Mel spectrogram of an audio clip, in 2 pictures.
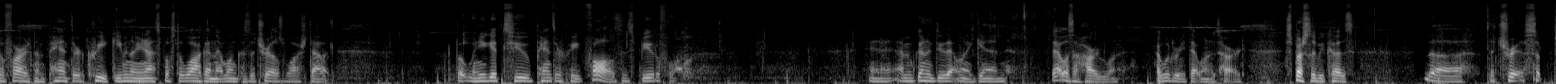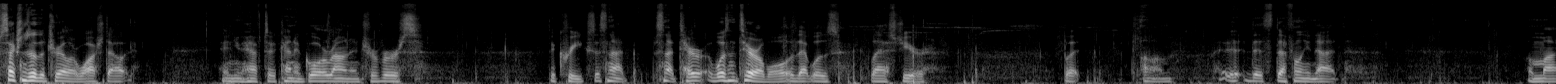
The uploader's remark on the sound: Bull Mountain Loop - Dahlonega Georgia. I hope you enjoy the sounds of the trail.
